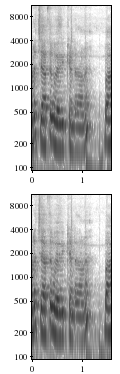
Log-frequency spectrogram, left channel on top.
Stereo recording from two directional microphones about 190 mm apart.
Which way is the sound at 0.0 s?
25° left (ahead or behind).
